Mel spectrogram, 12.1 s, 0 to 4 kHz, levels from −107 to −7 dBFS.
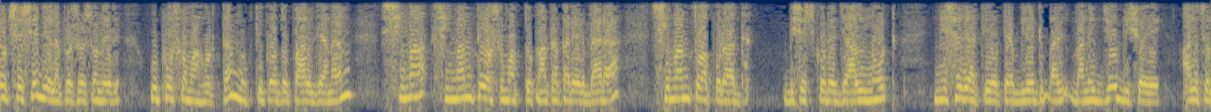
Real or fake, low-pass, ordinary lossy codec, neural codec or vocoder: real; 3.6 kHz; AAC, 32 kbps; none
